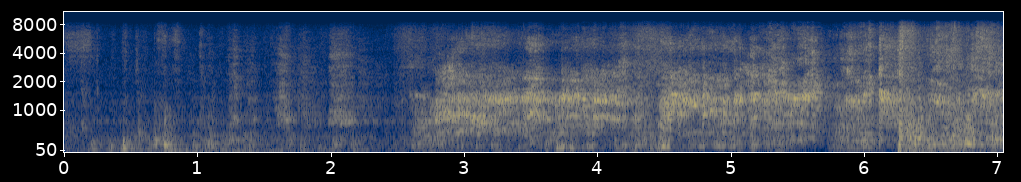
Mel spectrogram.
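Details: Boston Terrier, a pet dog, barking and making odd vocal noises; faint irregular sounds at first, then from about three seconds a sustained loud stretch of harsh, noisy yelping and whining with bright overtones, continuing to the end.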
